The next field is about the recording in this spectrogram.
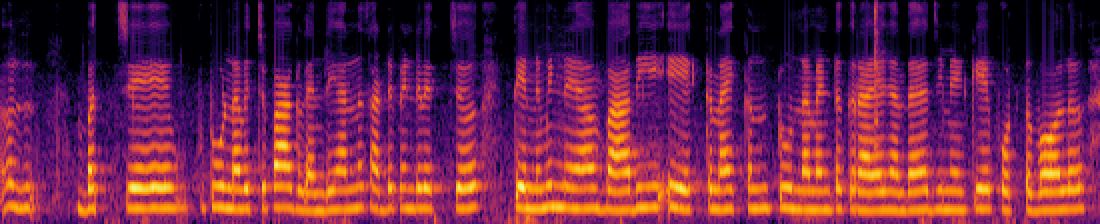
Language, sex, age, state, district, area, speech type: Punjabi, female, 18-30, Punjab, Bathinda, rural, spontaneous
